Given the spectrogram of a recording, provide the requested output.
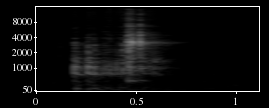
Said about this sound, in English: And next, ooh, we have the subject, which is roll two and combine them. So I'm going to roll some dice again.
